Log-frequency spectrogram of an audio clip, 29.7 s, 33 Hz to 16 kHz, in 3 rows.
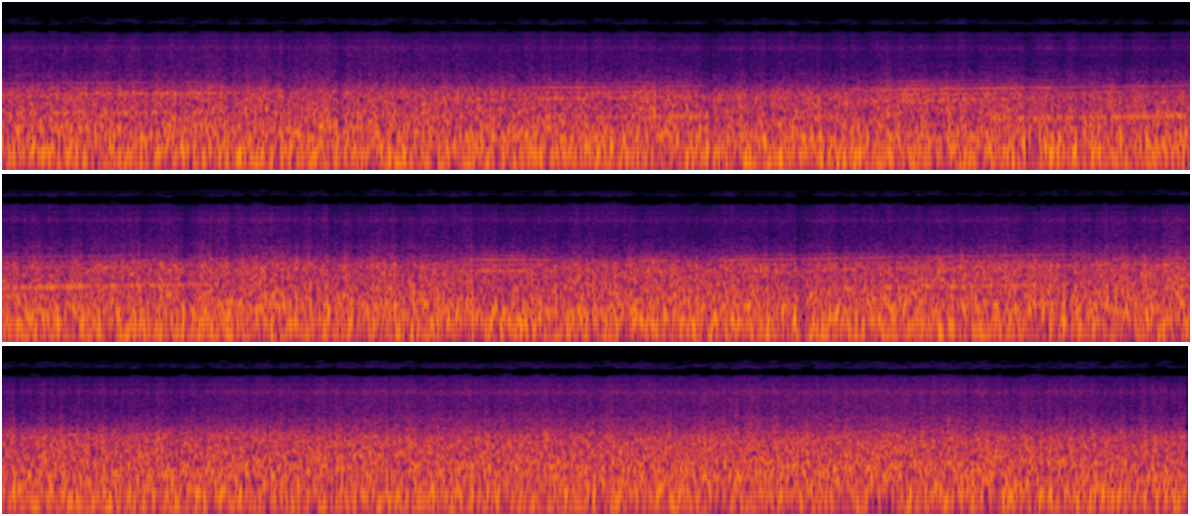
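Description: BMW E46 M3's S54 inline-six running at high revs on a hard track lap, its note climbing several times under acceleration. Heavy road and wind noise heard from inside the cabin largely covers it.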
